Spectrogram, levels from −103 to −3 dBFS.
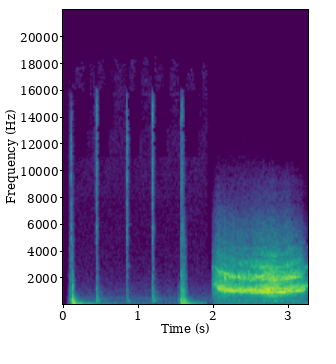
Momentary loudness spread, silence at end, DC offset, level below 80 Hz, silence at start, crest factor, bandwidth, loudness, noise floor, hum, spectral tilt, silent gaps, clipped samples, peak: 19 LU; 0 s; under 0.1%; -54 dBFS; 0.1 s; 18 dB; 16 kHz; -16 LUFS; -51 dBFS; none; -4 dB/octave; none; under 0.1%; -2 dBFS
